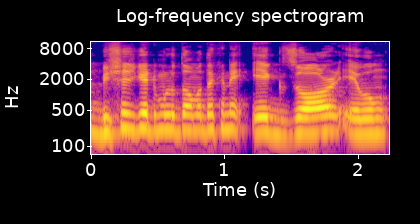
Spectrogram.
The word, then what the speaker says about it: XOR: মানে এটাকে বলা হয় এক্সঅর আপনার মতে এক্স অর, হ্যাঁ, কিন্তু আমাদের উচ্চারণ হবে এক্স অর, আর হচ্ছে এক্স নর উচ্চারণ হবে এখানে।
